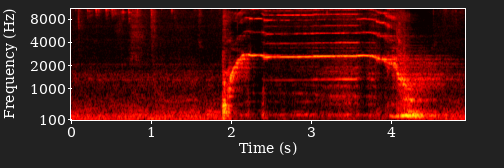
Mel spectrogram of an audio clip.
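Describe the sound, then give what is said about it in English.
A diaphragm call imitates an elk's challenge bugle: a tone sweeps up sharply into a loud, high whistling note with bright overtones, is held steady for about two seconds, then drops off abruptly. “So when I'm bugling the challenge bugle, which again sounds like this,”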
